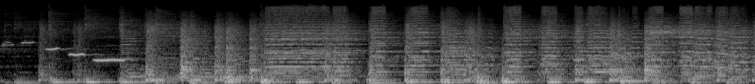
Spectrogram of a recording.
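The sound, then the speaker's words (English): A man whistles a short run of bright, birdlike notes stepping downward at the start, then a loud full band comes in with a strong rhythmic beat and drowns it out. “Oh, he whistles pretty. Yeah, like a bird.”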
